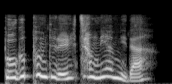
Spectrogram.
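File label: Victory, Korean; voices; heroes; Veronica; kings raid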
